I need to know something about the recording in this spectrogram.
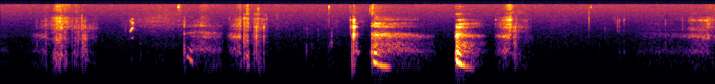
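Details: Person ill with a cold for over a week, stuffy and congested: several short explosive sneezes with catching breaths and sniffles between them in a quiet room; repeated sneezing.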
